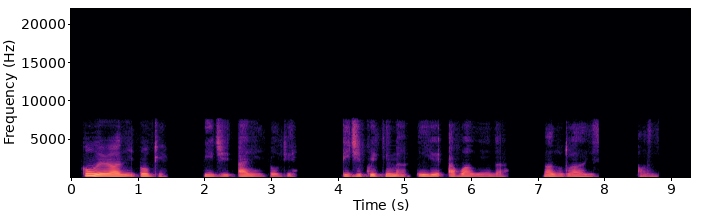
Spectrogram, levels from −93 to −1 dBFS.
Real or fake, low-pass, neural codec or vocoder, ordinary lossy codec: fake; none; codec, 16 kHz, 0.5 kbps, FunCodec, trained on Chinese and English, 25 frames a second; none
